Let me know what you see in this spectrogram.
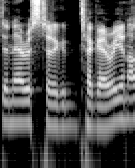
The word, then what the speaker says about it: Daenerys Targaryen: Wie findest du, habe ich Daenerys Targaryen ausgesprochen als Fantastisch.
